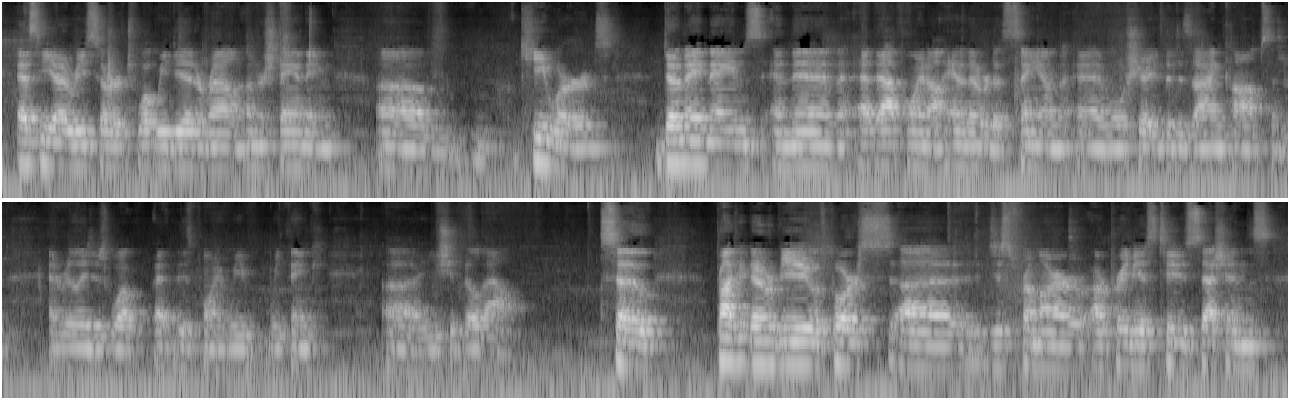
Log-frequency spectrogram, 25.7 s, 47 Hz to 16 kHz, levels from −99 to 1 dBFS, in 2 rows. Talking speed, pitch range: 135 wpm, 105-115 Hz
